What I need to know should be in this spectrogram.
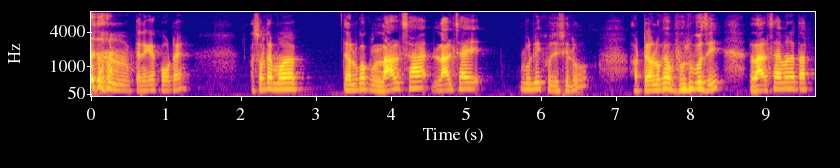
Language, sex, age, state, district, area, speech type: Assamese, male, 60+, Assam, Charaideo, rural, spontaneous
